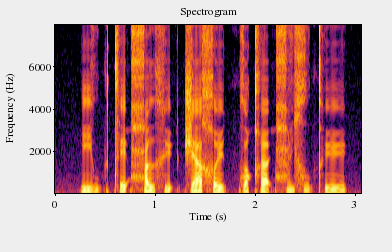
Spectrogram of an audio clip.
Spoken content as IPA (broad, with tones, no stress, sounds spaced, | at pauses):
j ṳ˨ k tʰ e˨ ʔ ħ ɯ˨ x y˨ ʔ t͡ʃ æ˦ χ y˨ kː u˦ qʰ e˨ ʔ ħ i̤˨ x o̤˦ kʰ y˦˨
